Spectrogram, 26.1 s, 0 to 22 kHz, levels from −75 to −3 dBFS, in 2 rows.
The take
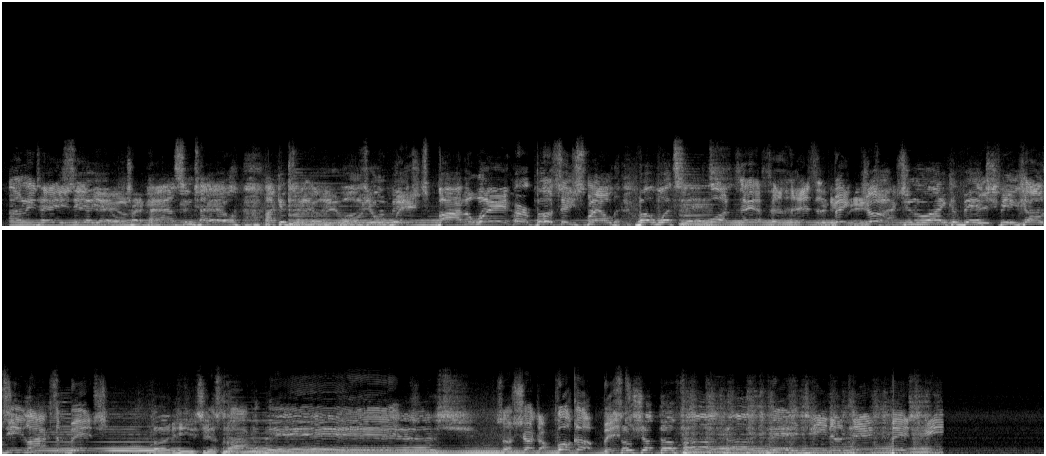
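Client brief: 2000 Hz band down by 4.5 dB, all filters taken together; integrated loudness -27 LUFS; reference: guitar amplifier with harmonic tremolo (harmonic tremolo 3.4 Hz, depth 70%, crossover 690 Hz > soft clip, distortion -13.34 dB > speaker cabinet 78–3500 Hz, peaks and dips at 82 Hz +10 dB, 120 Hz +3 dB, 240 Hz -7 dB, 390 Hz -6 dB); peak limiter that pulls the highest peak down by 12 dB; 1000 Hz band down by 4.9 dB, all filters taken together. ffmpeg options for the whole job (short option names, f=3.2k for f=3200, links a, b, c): -filter_complex "[0:a]equalizer=f=1k:t=o:g=-5,equalizer=f=2k:t=o:g=-4.5,alimiter=level_in=1dB:limit=-24dB:level=0:latency=1,volume=-1dB,acrossover=split=690[a][b];[a]aeval=exprs='val(0)*(1-0.7/2+0.7/2*cos(2*PI*3.4*n/s))':c=same[c];[b]aeval=exprs='val(0)*(1-0.7/2-0.7/2*cos(2*PI*3.4*n/s))':c=same[d];[c][d]amix=inputs=2:normalize=0,asoftclip=threshold=-34dB,highpass=78,equalizer=f=82:t=q:w=4:g=10,equalizer=f=120:t=q:w=4:g=3,equalizer=f=240:t=q:w=4:g=-7,equalizer=f=390:t=q:w=4:g=-6,lowpass=f=3.5k:w=0.5412,lowpass=f=3.5k:w=1.3066,volume=14dB"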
